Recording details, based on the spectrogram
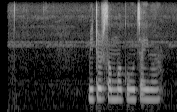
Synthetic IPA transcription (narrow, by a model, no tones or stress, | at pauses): miʈʌrsʌmːʌkout͡sajma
